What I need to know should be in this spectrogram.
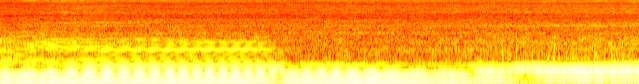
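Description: Small electric fans whir steadily close by.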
